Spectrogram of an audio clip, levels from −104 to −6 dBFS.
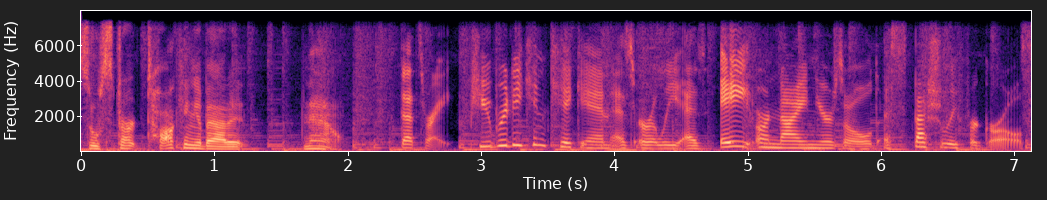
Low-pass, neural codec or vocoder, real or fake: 7.2 kHz; none; real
